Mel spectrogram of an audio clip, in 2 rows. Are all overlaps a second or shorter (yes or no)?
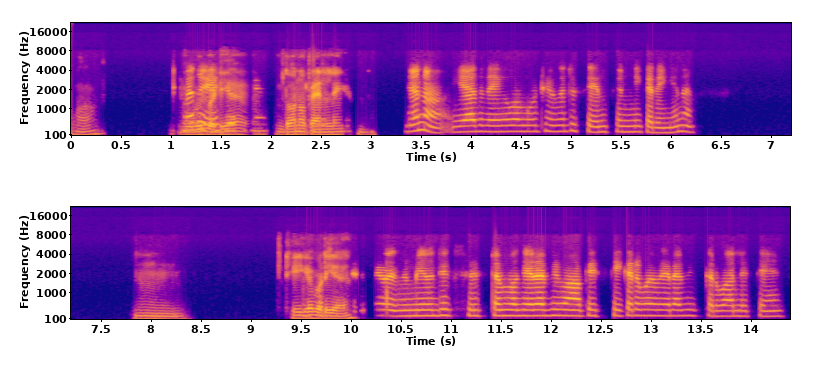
no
